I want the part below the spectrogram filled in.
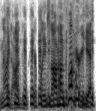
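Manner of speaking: mock exasperation at the pestering fire chief; exasperated. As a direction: roll your eyes and shoot it back. Annoyed reply to hourly check.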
